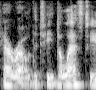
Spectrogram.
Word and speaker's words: Tarot: this one yes for the same conversation it's pronounced Tarot the teeth the last he is silent at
